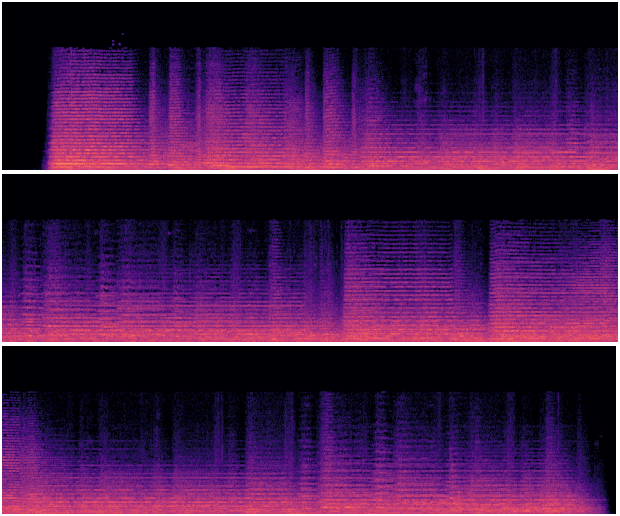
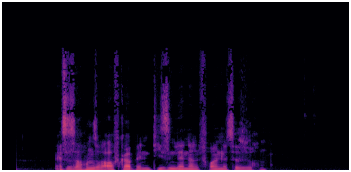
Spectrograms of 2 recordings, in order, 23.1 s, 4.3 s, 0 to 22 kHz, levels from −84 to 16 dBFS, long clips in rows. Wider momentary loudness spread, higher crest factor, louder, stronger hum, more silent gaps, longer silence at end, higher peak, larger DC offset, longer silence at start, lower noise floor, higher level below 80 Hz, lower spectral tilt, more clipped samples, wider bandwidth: second, 5 LU vs 9 LU; second, 16 dB vs 22 dB; first, -18 LUFS vs -32 LUFS; neither; neither; second, 0.2 s vs 1.05 s; first, -4 dBFS vs -12 dBFS; first, 0.1% vs under 0.1%; about the same, 0.55 s vs 0.65 s; second, -65 dBFS vs -76 dBFS; first, -42 dBFS vs -68 dBFS; about the same, -3.5 dB/octave vs -4.5 dB/octave; neither; about the same, 16.5 kHz vs 16 kHz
